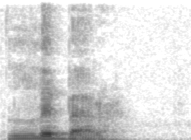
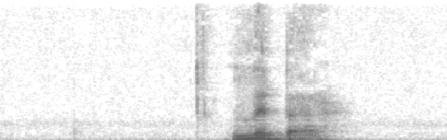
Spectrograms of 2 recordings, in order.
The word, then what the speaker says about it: liber: for well can you work it out it's pronounced Liber Liber I think Library it's a book and it's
